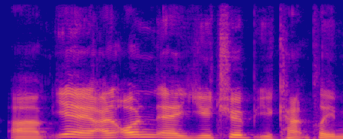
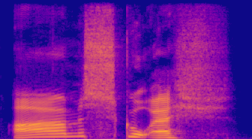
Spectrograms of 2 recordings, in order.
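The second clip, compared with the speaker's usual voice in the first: drawn-out, louder, higher mock Scottish brogue; hammed-up Scottish; 7 semitones higher, 6 dB louder, much slower than usual. Streamer answering a chat question, in a hammed-up slow Scottish accent. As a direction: stretch it out like a proud Scot, slow and loud. Viewer asks if he's Scottish.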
